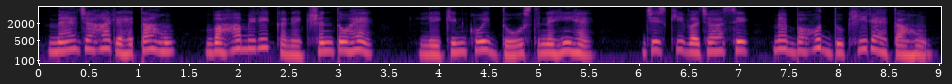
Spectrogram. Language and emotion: Hindi, sad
